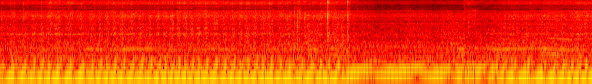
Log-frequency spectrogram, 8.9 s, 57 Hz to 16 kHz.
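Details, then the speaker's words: Farmall 504 tractor after clearing clogged sediment bowl, driving down into pit ruts where it bogged from low fuel before: steady low engine pulling evenly under load, slight strain midway, no misfire; normal running under load. "If it's lacking one thing, it's more weight, but she pulls her own."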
